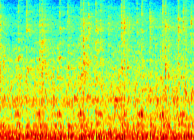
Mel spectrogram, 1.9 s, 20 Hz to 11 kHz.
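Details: 1970 International D1000 pickup, abandoned over 20 years, just started cold, charging 14 volts: loud, lumpy, uneven low idle; expected to clean up as it warms.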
